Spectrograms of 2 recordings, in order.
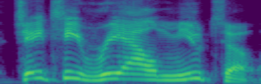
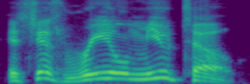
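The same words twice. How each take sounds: First: Realmuto with a Spanish curl, "ree-AL-moo-to"; Spanish-style mispronunciation. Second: Realmuto said simply as "reel-MYOO-toe", unhurried; no flourish on Realmuto, "Real" as one syllable; plain American pronunciation. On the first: Shown as a demonstration. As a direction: split "Real" into "ree-al" in Realmuto. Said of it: "putting that little Spanish little curveball on it". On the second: Retold or imitated. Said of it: "Be like, it's just Realmuto".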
